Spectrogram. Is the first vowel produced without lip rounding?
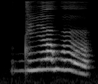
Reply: yes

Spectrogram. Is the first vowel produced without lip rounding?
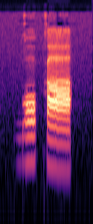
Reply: no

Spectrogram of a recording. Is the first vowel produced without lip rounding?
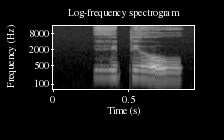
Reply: no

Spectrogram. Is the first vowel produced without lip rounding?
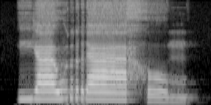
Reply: yes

